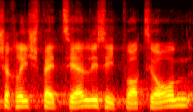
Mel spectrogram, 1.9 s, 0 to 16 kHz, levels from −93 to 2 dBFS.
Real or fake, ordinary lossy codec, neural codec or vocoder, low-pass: real; Opus, 32 kbps; none; 14.4 kHz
